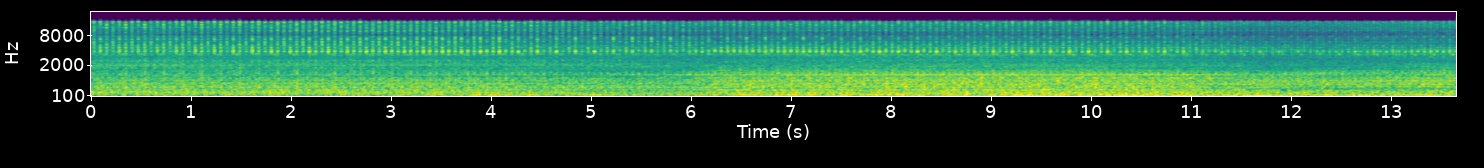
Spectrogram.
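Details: 2019 Audi A6 45 TDI diesel at about 17,000 km, idling; quick, even ticking about two to three per second over the idle, a mechanical engine noise with no clear cause yet.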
